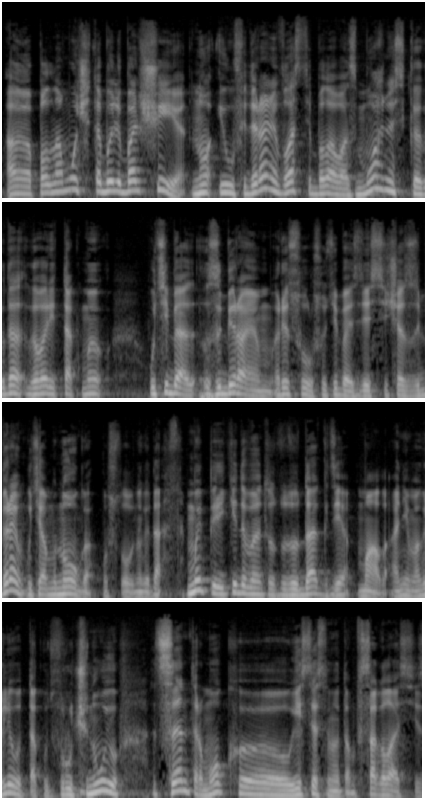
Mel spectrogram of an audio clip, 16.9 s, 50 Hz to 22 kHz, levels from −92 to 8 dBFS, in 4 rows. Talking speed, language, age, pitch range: 165 wpm, Russian, 30-49, 120-155 Hz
